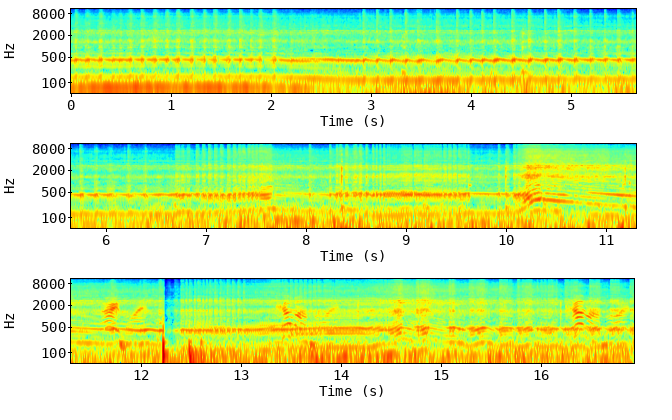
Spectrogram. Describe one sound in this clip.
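A quad bike engine drones steadily and revs up and down.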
